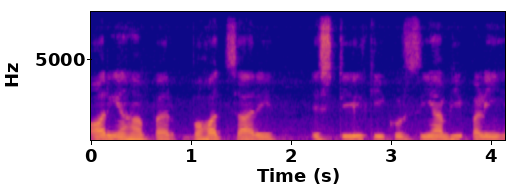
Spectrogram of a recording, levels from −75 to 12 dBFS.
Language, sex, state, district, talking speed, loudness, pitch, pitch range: Hindi, male, Uttar Pradesh, Lucknow, 160 wpm, -19 LUFS, 150 Hz, 140-160 Hz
